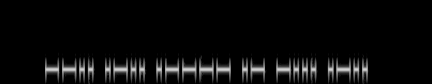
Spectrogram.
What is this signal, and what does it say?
Morse code, heard as a keyed tone, about 28 wpm, 700 Hz. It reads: ZL1ABL
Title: DXCC-100 Call Signs - 6 Characters - 28wpm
